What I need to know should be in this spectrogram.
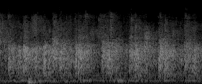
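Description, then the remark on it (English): An audience at a live music show applauds a performer, a dense wash of many hands clapping with slight swells and no clear individual claps, sustained at a moderate level for the full two seconds with no one speaking. “Give him a nice round of applause and thank him for driving all the way out here tonight.”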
